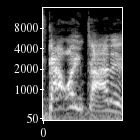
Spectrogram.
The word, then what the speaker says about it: Skellington: I guess I pronounced it wrong yesterday. People were real, they weren't so happy about it. I got a lot of messages. People were like, it's Skellington, it's Skellington.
